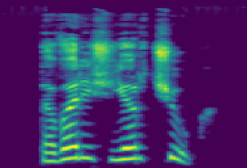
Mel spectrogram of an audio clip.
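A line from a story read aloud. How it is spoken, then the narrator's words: Quiet. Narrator (Russian): тихо заговорил полковник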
